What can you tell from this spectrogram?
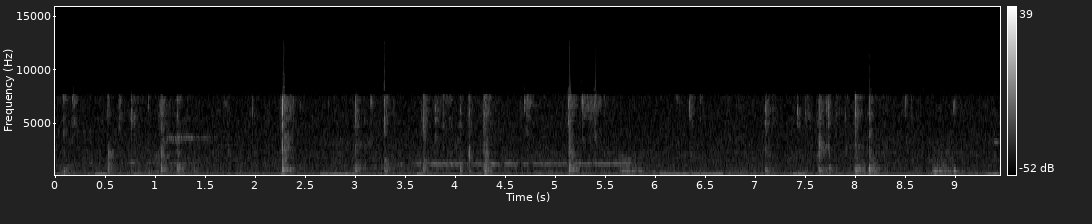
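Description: Faint computer keyboard typing: scattered single key clicks at an uneven pace, against near silence.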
